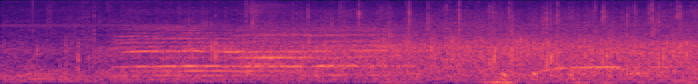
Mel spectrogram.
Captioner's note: applause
